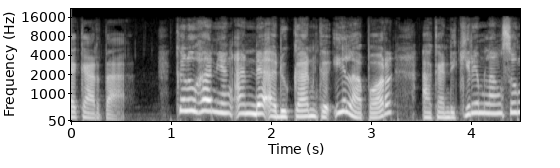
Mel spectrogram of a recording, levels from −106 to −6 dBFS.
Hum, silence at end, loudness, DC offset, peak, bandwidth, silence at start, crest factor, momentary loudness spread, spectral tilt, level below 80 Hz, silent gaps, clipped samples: none; 0 s; -19 LUFS; under 0.1%; -2 dBFS; 15.5 kHz; 0 s; 18 dB; 11 LU; -4.5 dB/octave; -54 dBFS; none; under 0.1%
